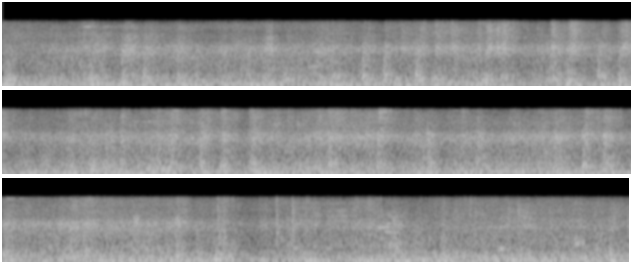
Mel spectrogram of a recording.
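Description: Passenger train running over the Pamban railway bridge, heard from an open carriage window: a loud, steady rumble of wheels on the rails with scattered irregular clicks.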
